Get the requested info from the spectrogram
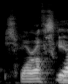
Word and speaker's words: Swarovski: How do you pronounce that? Swarovski? – You got that right. Yeah, Swarovski.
